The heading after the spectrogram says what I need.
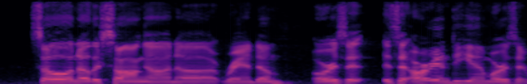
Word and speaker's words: Random: it re nd M or is it random it's random but I do understand that since without the vowels people just spell it out Indian but yes it's pronounced random for me okay so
